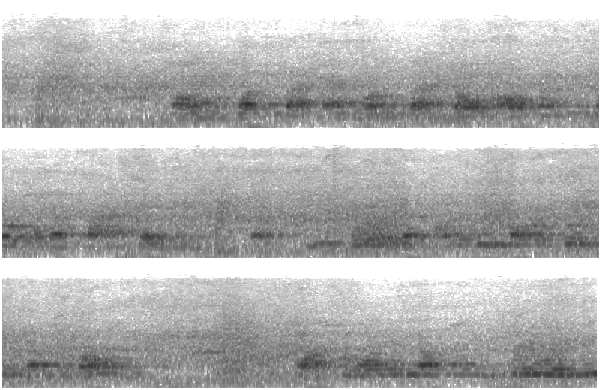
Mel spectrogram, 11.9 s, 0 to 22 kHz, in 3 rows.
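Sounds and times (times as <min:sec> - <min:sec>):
electric model car motors whining: 0:00.0 - 0:11.9.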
